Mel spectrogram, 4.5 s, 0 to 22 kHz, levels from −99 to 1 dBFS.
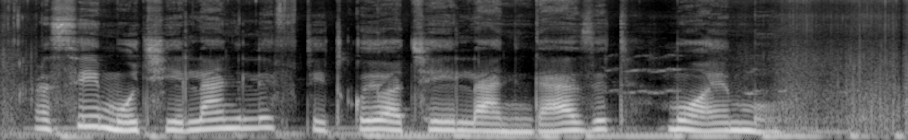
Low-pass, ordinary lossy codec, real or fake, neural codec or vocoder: none; none; real; none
